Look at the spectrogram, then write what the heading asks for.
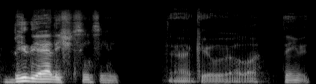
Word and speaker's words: Billie Eilish: comentou lá o episódio daquela artista Como se pronuncia o nome dela Cacique é Billie eilish Billie eilish sentimento Será que eu tenho tem problema sair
